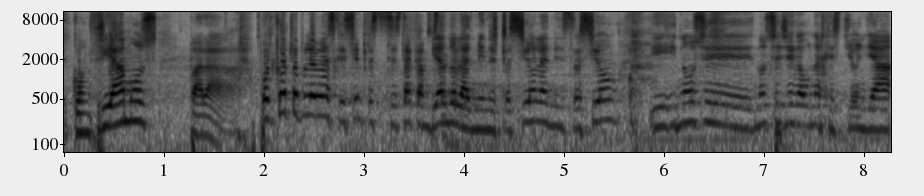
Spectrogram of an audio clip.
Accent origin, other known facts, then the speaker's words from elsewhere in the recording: Ecuador; pero acá siendo propio ecuatoriano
